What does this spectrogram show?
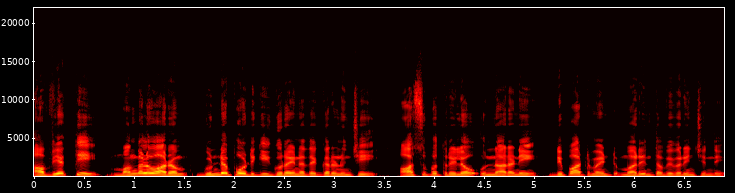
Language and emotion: Telugu, neutral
